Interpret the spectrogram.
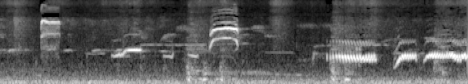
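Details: Female white-rumped shama calling to stir males to mate and sing: clear pure whistles, some high and short, others level and drawn out near the middle register, with a final run of bright sustained notes over a low rumbling background.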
